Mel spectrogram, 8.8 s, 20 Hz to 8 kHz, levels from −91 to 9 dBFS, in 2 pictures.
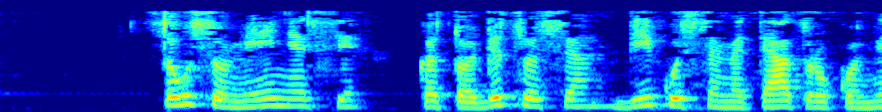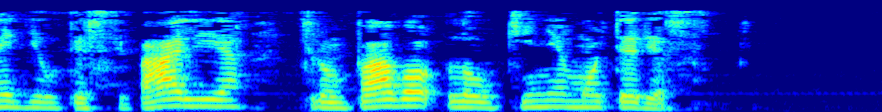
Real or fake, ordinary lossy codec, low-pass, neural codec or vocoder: real; MP3, 24 kbps; 7.2 kHz; none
